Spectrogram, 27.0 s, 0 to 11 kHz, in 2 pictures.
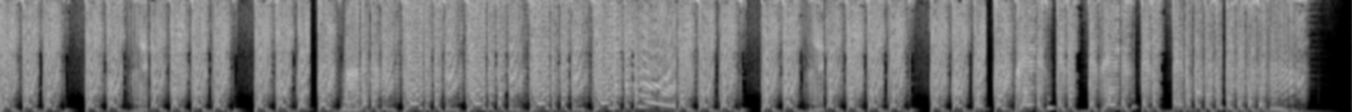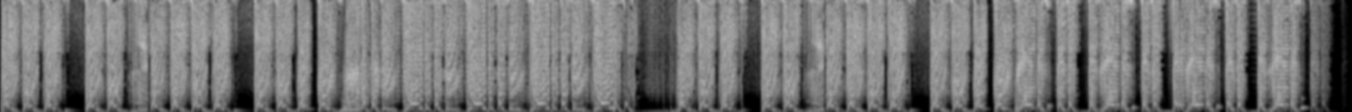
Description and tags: Comically typical 'FM From B' type wubs at 142 BPM
made for my 2019 track 'Knobhead' with Serum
